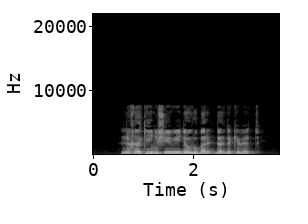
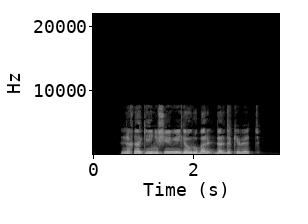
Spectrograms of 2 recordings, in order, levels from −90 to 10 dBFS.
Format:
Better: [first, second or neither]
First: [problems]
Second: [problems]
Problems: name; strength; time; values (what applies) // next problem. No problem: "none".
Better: first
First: none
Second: noise reduction (neural mask model RNNoise)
